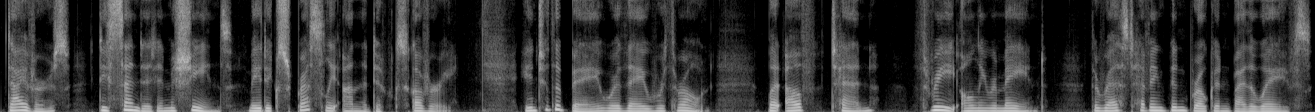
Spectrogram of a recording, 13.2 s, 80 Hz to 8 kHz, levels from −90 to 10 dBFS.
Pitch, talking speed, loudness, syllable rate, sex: 185 Hz, 135 wpm, -19 LUFS, 4.7 syllables/s, female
